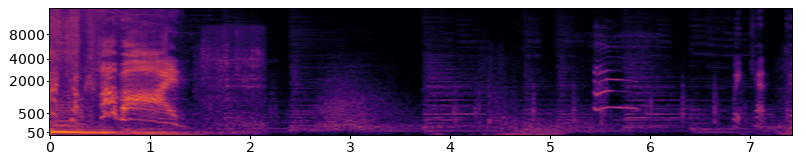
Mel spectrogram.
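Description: A loud cat meow opens in a video game, followed by scattered softer game sounds and a rising chirp, with a person talking over it.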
